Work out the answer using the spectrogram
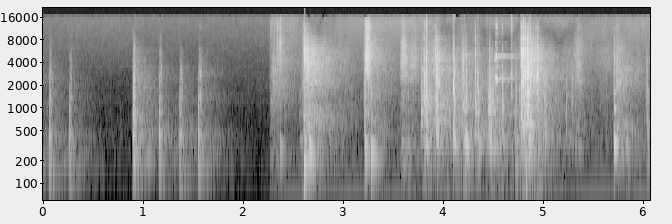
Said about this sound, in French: Un quart d'heure plus tard, on frappe à sa porte.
